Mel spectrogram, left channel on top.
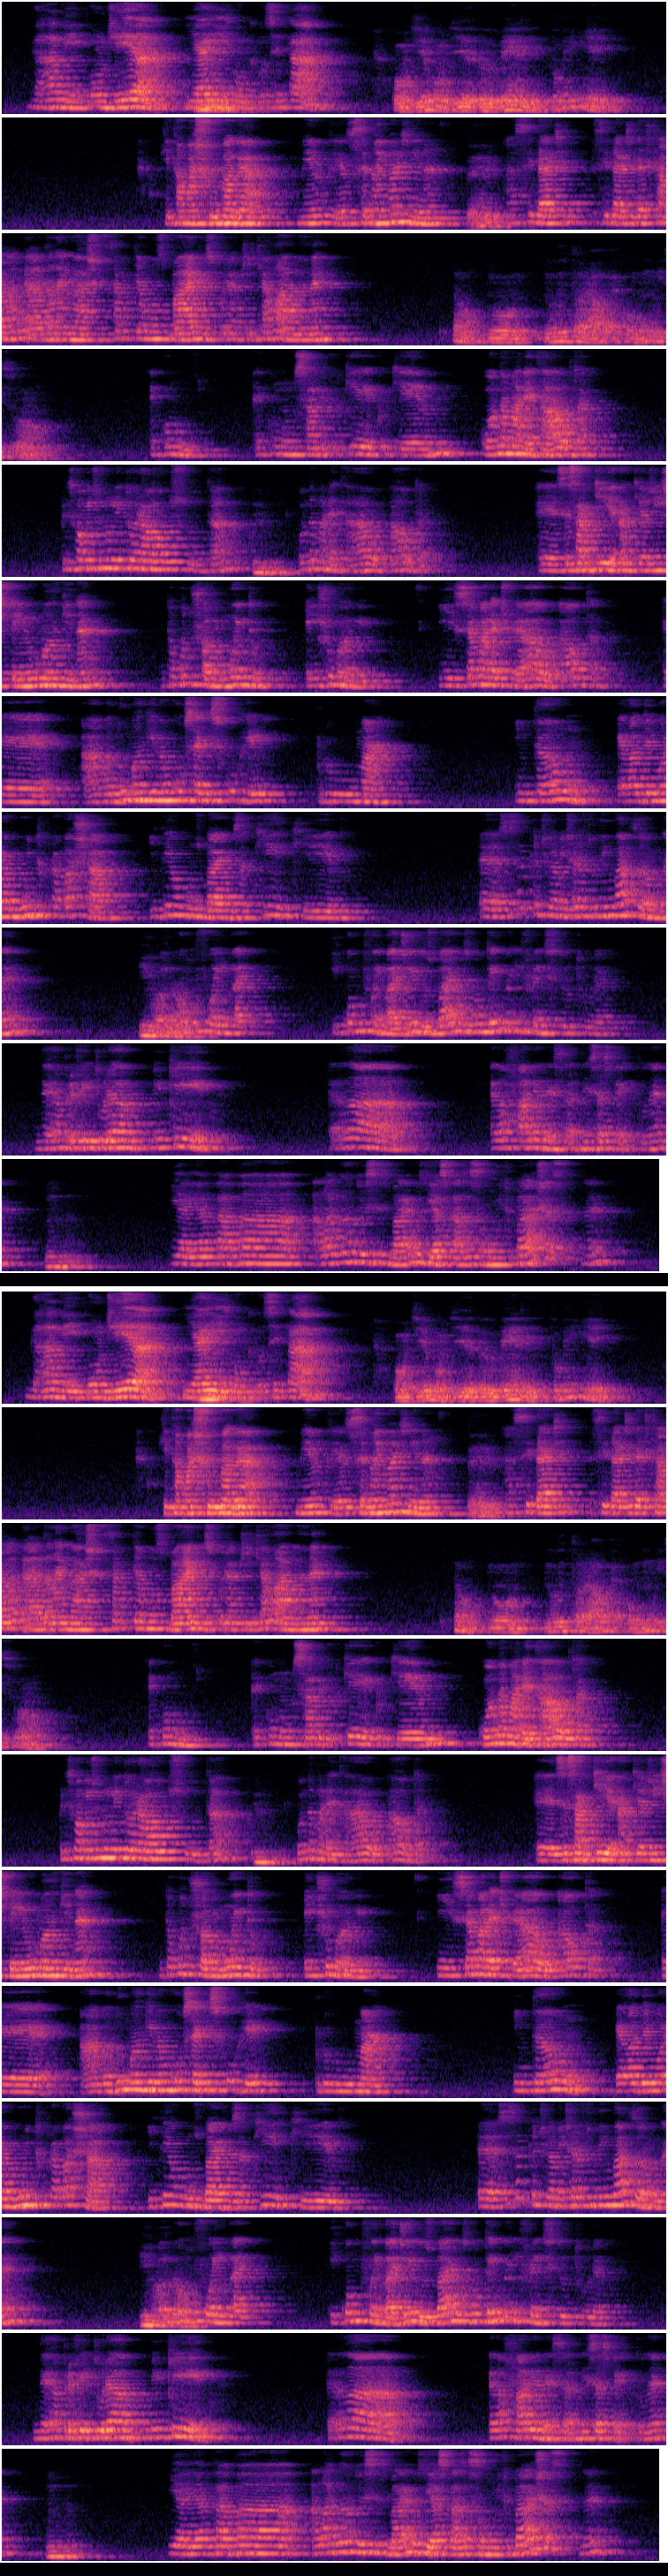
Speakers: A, on the right (about 70°); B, on the left (about 60°).
A: Gabi, bom dia. E
B: Bom
A: aí, como
B: dia.
A: que você tá?
B: Bom dia, bom dia. Tudo bem, ali? Tô bem, e aí?
A: Aqui tá uma chuva, H. Meu Deus, você não imagina.
B: Sério?
A: A cidade, a cidade deve estar alagada lá embaixo. Sabe que tem alguns bairros por aqui que alaga, né?
B: Então, no, no litoral é comum isso ou não?
A: É comum. É comum, sabe por quê? Porque quando a maré tá alta, principalmente no litoral sul, tá?
B: Uhum,
A: Quando a maré tá al- alta, eh, você sabe que aqui a gente tem o mangue, né? Então, quando chove muito, enche o mangue. E se a maré tiver al- alta, é, a água do mangue não consegue escorrer para o mar. Então, ela demora muito para baixar. E tem alguns bairros aqui que. é, você sabe que antigamente era tudo invasão, né?
B: <laughs> E lá
A: E
B: não.
A: como foi invadido, e como foi invadido, os bairros não têm uma infraestrutura, né? A prefeitura meio que ela, ela falha nessa, nesse aspecto, né?
B: uhum.
A: E aí acaba alagando esses bairros e as casas são muito baixas, né?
